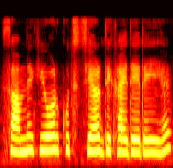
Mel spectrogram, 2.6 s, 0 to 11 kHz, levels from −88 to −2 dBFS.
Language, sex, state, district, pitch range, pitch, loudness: Hindi, female, West Bengal, Alipurduar, 225-255 Hz, 240 Hz, -17 LUFS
